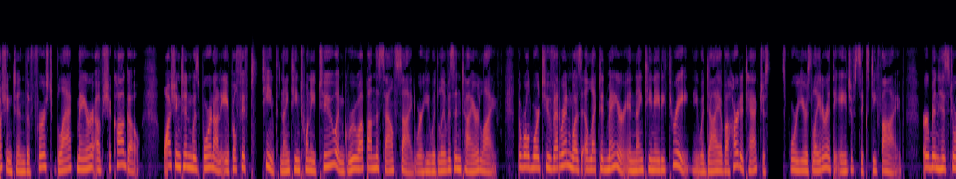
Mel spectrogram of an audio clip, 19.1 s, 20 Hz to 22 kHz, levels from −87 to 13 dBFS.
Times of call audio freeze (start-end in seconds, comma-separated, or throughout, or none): 5.03-5.26, 15.34-15.66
